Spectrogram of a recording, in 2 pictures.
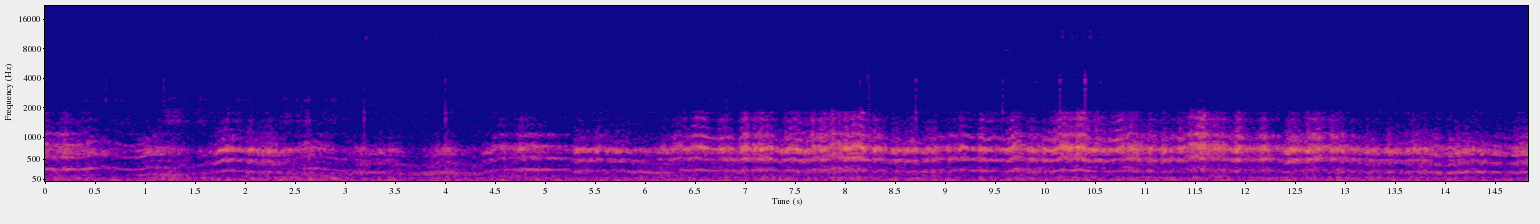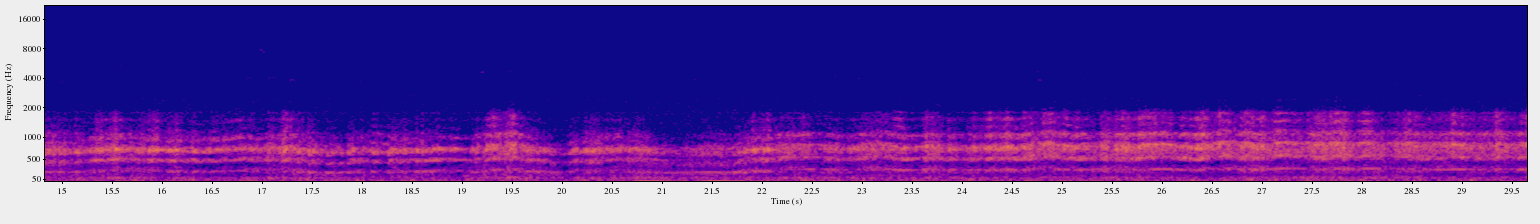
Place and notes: Danube Canal Vienna - Riverharp Recording
Approx. 7m of 0.5mm nylon line with 500g metal weight suspended in current from pole. Schaller Oyster piezo pick up as contact mic on small wooden plate connected to string. Recorded with Zoom H1. mono.
28 September 2012, 18:16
